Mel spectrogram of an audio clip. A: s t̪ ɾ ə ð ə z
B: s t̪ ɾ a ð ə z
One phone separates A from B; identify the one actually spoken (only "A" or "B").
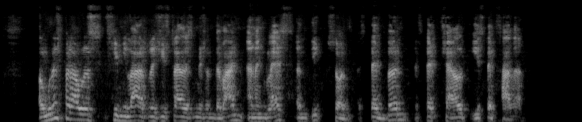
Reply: B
